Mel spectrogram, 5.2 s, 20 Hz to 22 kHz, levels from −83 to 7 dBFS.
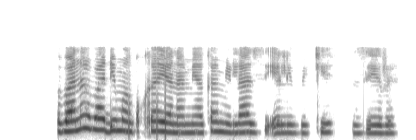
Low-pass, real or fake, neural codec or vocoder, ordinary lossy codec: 5.4 kHz; real; none; Opus, 64 kbps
